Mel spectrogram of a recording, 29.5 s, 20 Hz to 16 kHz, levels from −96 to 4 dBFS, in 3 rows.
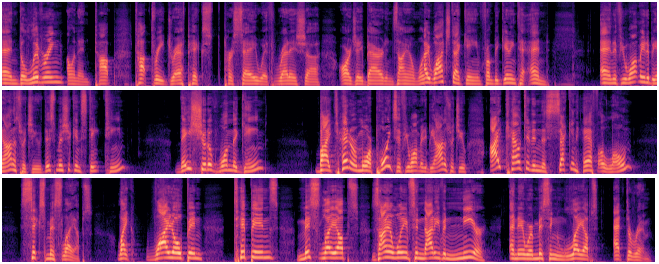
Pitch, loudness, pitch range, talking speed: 175 Hz, -19 LUFS, 145-210 Hz, 180 wpm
